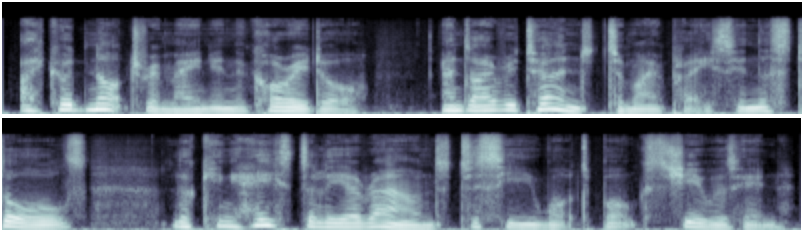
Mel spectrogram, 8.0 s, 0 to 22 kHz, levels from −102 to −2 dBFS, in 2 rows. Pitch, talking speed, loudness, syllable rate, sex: 130 Hz, 195 wpm, -17 LUFS, 5.2 syllables/s, male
